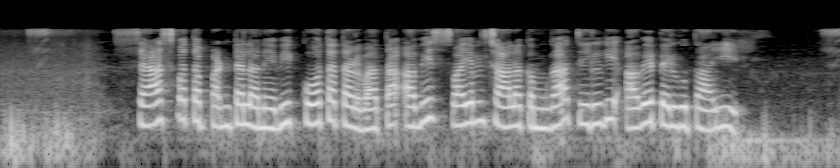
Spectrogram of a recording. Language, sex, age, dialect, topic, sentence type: Telugu, female, 31-35, Central/Coastal, agriculture, statement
